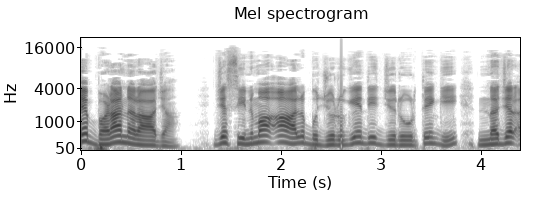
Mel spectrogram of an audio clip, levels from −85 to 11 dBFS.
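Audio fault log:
2.59–2.61 s repeated buffer: late audio made the device replay one 5 ms buffer four extra times, giving a brief 200 Hz buzz.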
